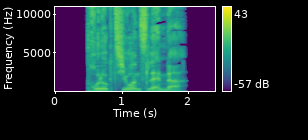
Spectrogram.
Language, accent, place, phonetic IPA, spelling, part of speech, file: German, Germany, Berlin, [pʁodʊkˈt͡si̯oːnsˌlɛndɐ], Produktionsländer, noun, De-Produktionsländer.ogg
- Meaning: nominative/accusative/genitive plural of Produktionsland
